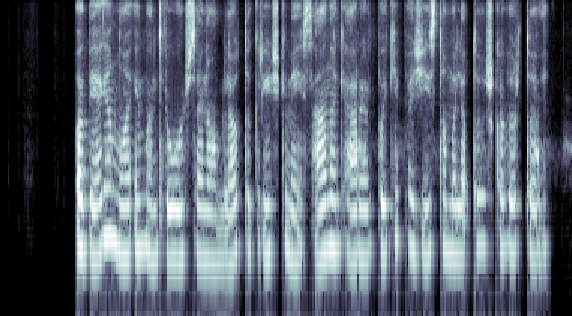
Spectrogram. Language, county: Lithuanian, Šiauliai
